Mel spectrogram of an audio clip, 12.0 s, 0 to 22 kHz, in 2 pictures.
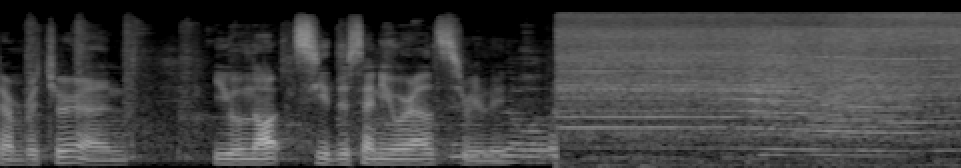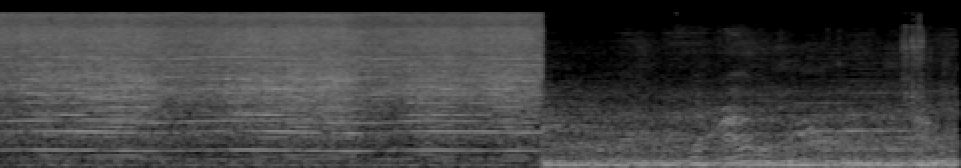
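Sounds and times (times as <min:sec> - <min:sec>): power carving tool whining: 0:03.5 - 0:09.4.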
